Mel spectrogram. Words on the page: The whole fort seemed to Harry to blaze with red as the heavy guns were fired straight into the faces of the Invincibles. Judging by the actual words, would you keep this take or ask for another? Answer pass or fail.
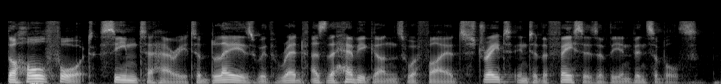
pass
